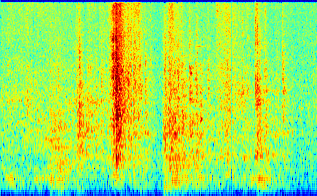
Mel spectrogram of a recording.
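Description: Deep bottom drawer of a Husky ball-bearing tool cabinet sliding on its slide rails, with a sharp knock just over two seconds in, the loudest sound, and a smaller knock near the end as the drawer reaches its stops.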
